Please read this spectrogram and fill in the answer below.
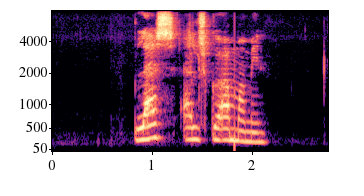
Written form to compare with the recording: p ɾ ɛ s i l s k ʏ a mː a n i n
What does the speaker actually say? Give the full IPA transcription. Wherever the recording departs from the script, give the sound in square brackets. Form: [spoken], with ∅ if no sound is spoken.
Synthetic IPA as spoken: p [l] ɛ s [ɛ] l s k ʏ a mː a [m] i n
